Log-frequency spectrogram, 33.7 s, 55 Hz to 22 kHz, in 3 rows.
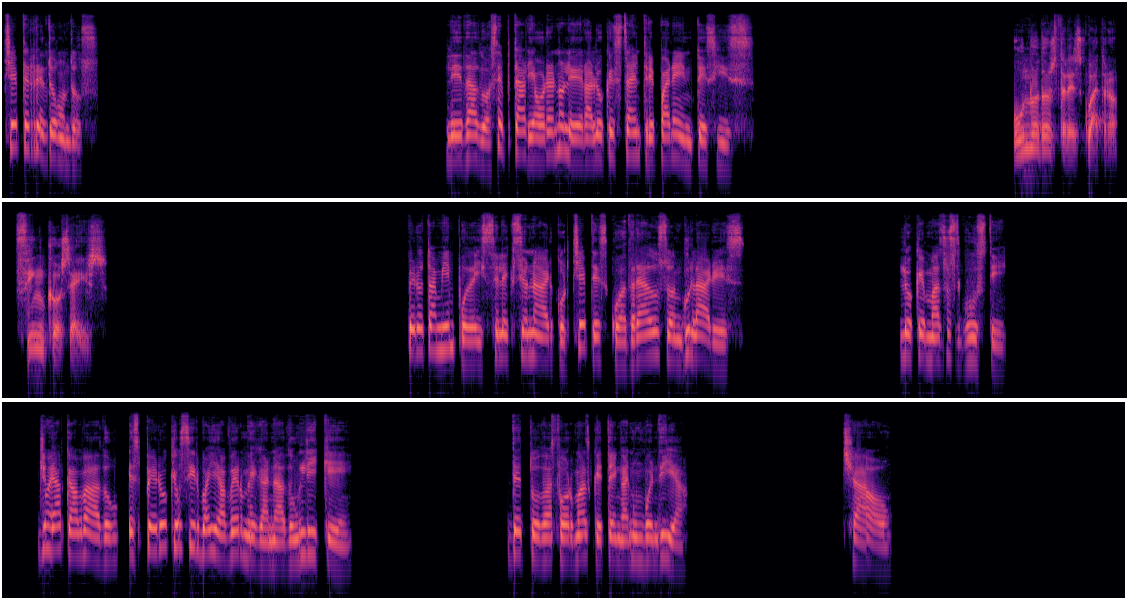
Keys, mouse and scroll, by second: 3.0 click, 4.0 F4, 4.3 click, 9.2 click, 14.8 F4, 15.2 click, 17.2 click, 17.6 click, 18.6 click, 20.9 click, 21.9 click.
